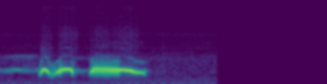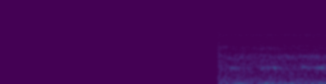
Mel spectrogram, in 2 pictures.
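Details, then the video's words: Spotted dove cooing used as a lure to train birds to coo: a short wavering coo followed by a longer, louder trembling coo within the first one and a half seconds, then silence. "tiếng chim cu gáy tập bổi nhanh nổi và hiệu quả, tiếng thúc gù, gáy gọi"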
